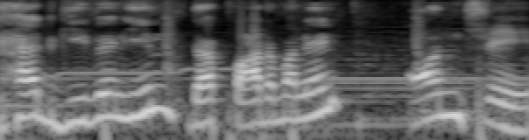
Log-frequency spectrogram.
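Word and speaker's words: entrée: অ্যান্ড had given him the permanent অন্ট্রে, এটা হচ্ছে French word, এন্ট্রি নয়, এন্ট্রি যেটা আমরা বাংলায় বলি এন্ট্রি, এখানে স্পেলিংটা দেখে এন্ট্রি বানাননি, এখানে উচ্চারণটা কী হবে, ফ্রেঞ্চ ওয়ার্ড, এর উচ্চারণ হবে অন্ট্রে।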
